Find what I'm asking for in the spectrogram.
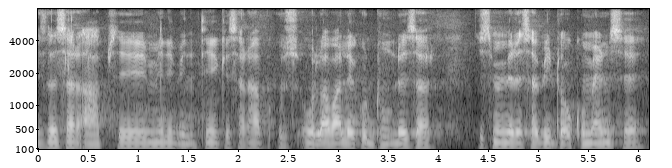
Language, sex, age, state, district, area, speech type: Hindi, male, 18-30, Madhya Pradesh, Betul, urban, spontaneous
